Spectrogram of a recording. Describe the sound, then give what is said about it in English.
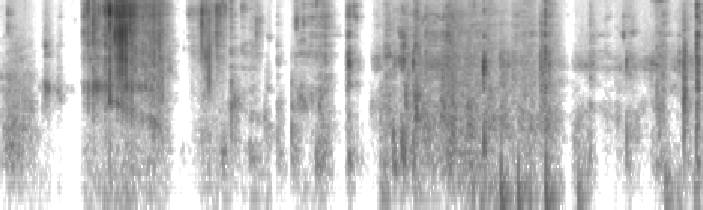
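A loud, crisp crunch as teeth bite into a chicken nugget, followed by many smaller crunching chews in an uneven rhythm, close and clear with no talk. “All right, for the ASMR peoples, I hope you enjoy this, but go try the first bite now.”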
